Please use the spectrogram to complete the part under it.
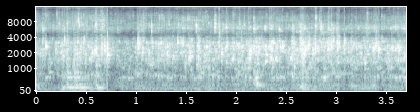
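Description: Water gushes loudly and steadily into a container, a close, continuous rushing splash with bubbling that barely varies across the few seconds.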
